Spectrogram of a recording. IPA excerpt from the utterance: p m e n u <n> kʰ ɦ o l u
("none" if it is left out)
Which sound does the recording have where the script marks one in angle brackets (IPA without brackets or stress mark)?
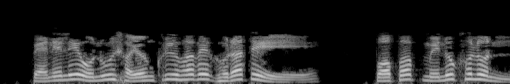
none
